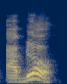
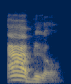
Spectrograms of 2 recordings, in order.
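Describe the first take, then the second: First: The stress is on the last syllable. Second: The stress is on the first syllable.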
